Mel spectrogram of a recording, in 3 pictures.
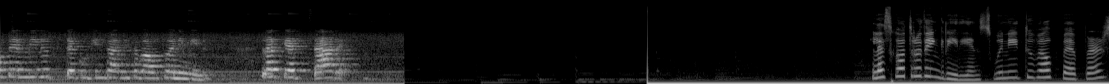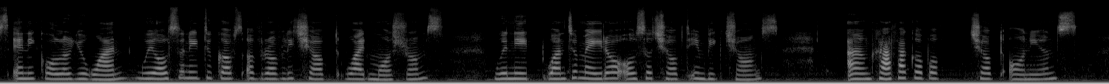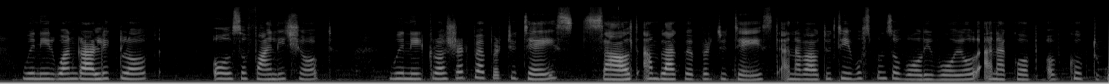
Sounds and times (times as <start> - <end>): Speech: 0.0 - 3.7, 8.7 - 18.9, 19.6 - 25.5, 26.1 - 33.2.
